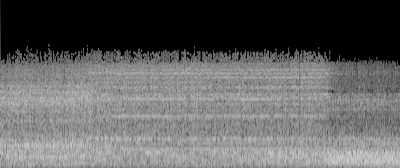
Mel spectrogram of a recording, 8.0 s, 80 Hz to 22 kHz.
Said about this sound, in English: Well, sure. Bring up number one engine to maximum RPM. Altitude, 30,000 feet.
